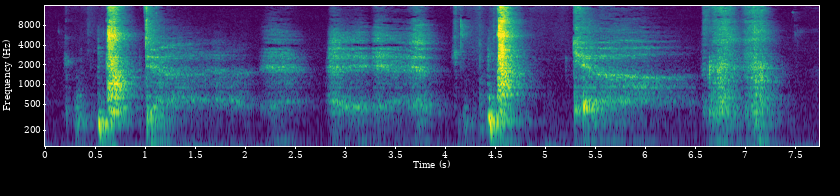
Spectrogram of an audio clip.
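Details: Congested, messy sneezing: a run of about four bursts of wet, congested sneezes with sharp gasping intakes between them.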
